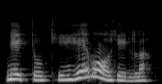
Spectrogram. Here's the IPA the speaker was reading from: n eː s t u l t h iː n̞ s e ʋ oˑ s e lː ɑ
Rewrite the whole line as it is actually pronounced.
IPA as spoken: n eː t t u l t h iː n̞ h e ʋ oˑ s i lː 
